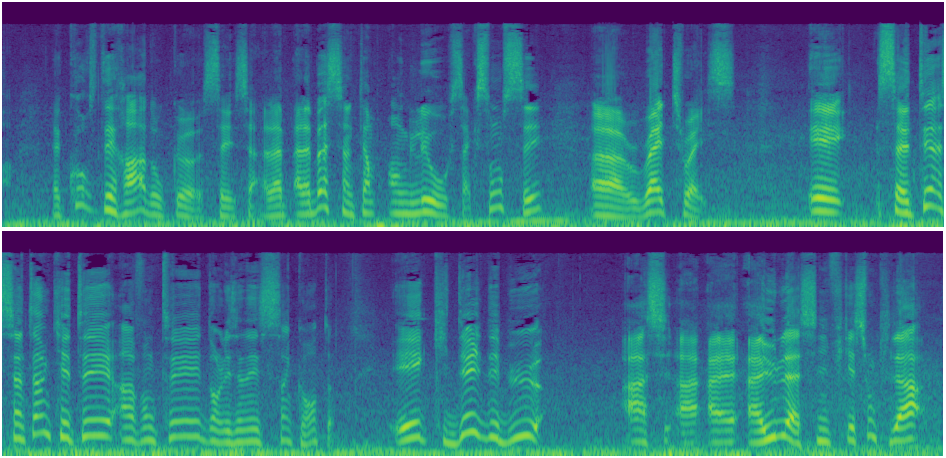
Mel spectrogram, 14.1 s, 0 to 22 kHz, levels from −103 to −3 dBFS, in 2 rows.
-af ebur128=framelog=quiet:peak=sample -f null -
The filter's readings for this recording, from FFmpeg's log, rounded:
Integrated loudness:
  I:         -24.2 LUFS
  Threshold: -34.5 LUFS
Loudness range:
  LRA:         3.4 LU
  Threshold: -44.7 LUFS
  LRA low:   -26.5 LUFS
  LRA high:  -23.0 LUFS
Sample peak:
  Peak:       -6.9 dBFS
